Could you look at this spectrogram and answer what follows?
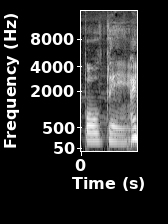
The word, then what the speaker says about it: Buldain: Buldain.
